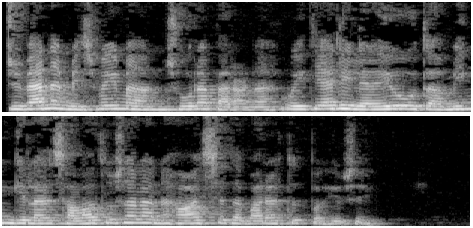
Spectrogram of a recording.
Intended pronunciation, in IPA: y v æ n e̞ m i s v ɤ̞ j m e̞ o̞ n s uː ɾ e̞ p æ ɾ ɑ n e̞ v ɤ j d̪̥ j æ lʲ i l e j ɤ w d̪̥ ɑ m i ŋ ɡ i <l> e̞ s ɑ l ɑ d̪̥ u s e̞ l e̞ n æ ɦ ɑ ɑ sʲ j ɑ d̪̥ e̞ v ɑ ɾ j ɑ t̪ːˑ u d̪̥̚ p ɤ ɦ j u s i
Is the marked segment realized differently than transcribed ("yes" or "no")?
no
